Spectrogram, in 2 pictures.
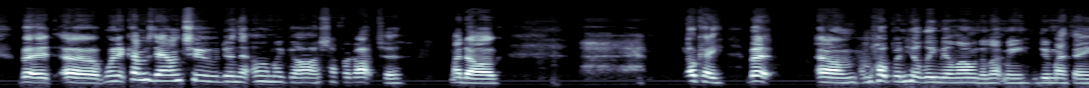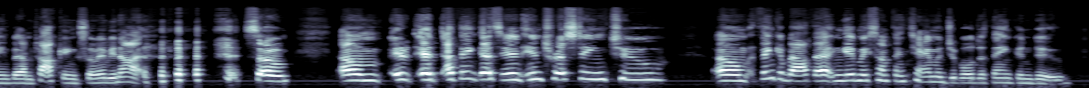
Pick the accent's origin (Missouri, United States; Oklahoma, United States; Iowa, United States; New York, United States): Oklahoma, United States; Tulsa; Well, I was born in Tulsa and I was raised pretty much in Oklahoma.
